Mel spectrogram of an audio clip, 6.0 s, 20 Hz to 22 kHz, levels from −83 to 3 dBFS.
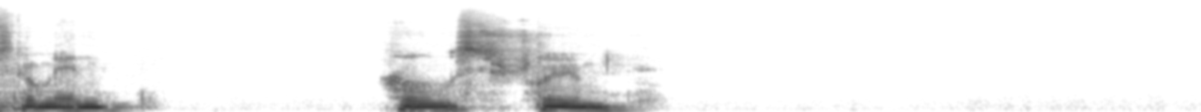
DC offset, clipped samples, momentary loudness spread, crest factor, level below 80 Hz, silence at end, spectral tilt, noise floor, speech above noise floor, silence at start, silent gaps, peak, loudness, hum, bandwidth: under 0.1%; under 0.1%; 15 LU; 18 dB; -74 dBFS; 2.85 s; -5.5 dB/octave; -76 dBFS; 56 dB; 0 s; none; -8 dBFS; -21 LUFS; none; 11.5 kHz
